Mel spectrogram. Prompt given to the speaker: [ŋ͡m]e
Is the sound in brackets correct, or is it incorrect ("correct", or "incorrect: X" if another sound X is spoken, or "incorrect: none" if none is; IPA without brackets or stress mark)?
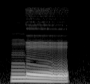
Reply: incorrect: ŋ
